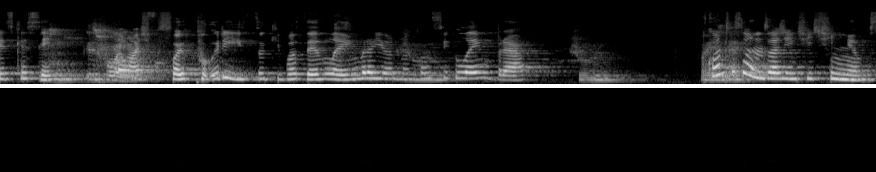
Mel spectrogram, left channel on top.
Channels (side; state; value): right; silent; 65 dB below the other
